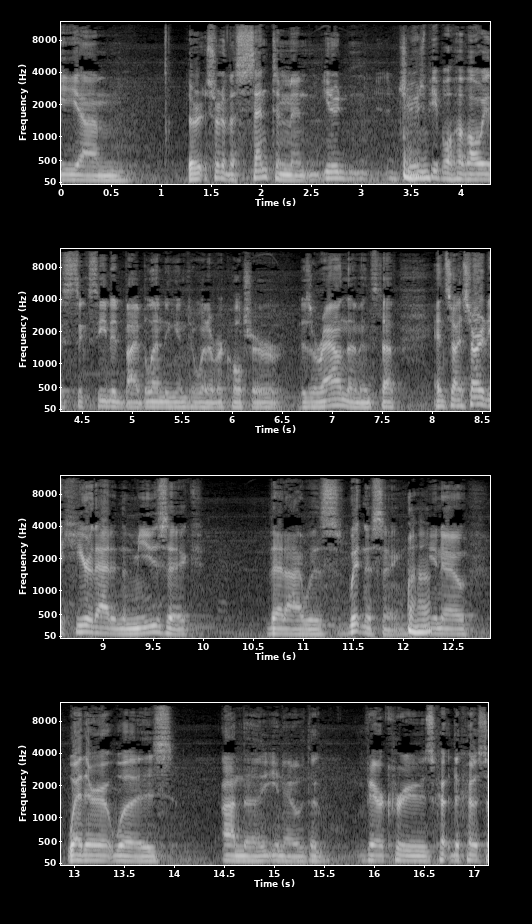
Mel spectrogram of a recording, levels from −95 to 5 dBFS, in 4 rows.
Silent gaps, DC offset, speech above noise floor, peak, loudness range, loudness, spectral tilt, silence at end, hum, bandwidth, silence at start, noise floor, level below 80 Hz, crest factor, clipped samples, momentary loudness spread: none; under 0.1%; 26 dB; -4 dBFS; 2 LU; -23 LUFS; -4.5 dB/octave; 0 s; none; 12 kHz; 0 s; -48 dBFS; -50 dBFS; 20 dB; under 0.1%; 9 LU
